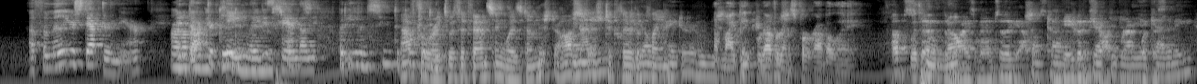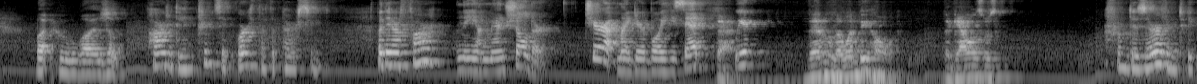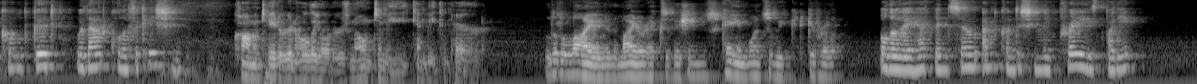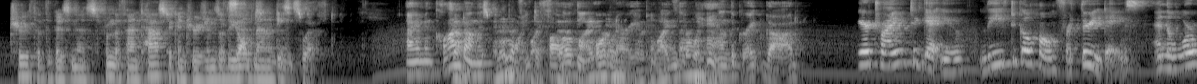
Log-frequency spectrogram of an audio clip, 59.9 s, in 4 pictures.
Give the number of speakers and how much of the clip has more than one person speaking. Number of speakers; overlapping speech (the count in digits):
6, about 22%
